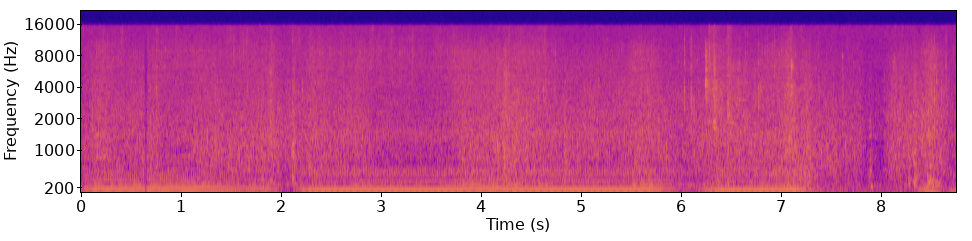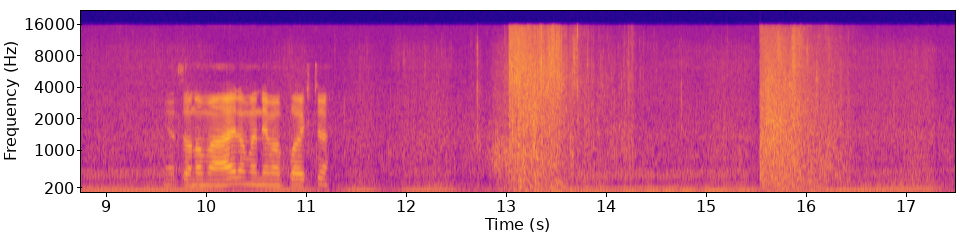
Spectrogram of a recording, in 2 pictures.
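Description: A vehicle engine drones steadily and changes pitch as it speeds up and slows down.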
